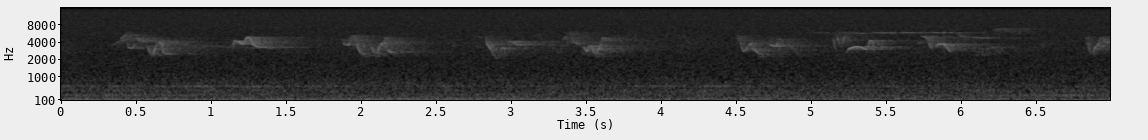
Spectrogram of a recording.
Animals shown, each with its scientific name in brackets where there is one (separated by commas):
Black-throated Green Warbler (Setophaga virens), Red-eyed Vireo (Vireo olivaceus)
